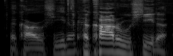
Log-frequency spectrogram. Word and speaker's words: Hikaru Shida: And, but like, Hikaru Shida, is that how you say her name? – Hikaru Shida.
